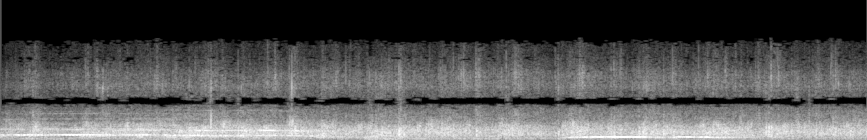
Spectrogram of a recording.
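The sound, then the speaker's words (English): A church audience on Amelia Island applauds and cheers to welcome its pastor, with sustained dense clapping at an even loudness and a few whoops rising above it. “Yeah, you better not cheer louder for me than you do Jesus.”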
